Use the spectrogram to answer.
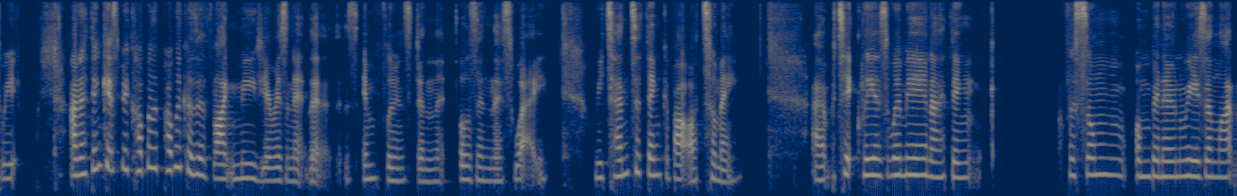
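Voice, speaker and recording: A woman, a fitness instructor, chatting upbeat and slightly croaky on a live stream, laughing often. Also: mid-range voice, dry recording, studio quality. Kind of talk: live-stream chat with viewers. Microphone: new clip-on microphone.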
